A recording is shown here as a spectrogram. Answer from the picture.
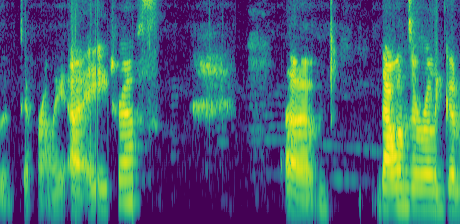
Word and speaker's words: Ahrefs: I feel like everybody else pronounces it differently. Ahrefs.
